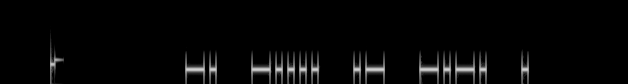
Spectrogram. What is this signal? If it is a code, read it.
Morse code, heard as a keyed tone, about 20 wpm, spaced as for 15 wpm, 700 Hz. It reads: N6ACE
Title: 128 Lesson 21g - Number 6 - Call Signs 20wpm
